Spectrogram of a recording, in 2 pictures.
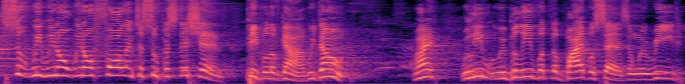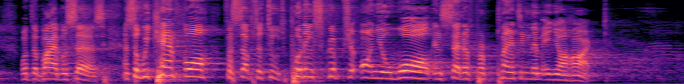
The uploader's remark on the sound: Recorded on 2016-08-28 at the 10:00am Service.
